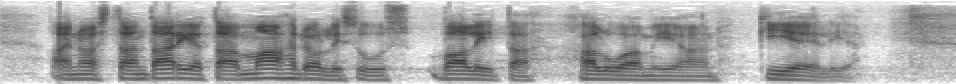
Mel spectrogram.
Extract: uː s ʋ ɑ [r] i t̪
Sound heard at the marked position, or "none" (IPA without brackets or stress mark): l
